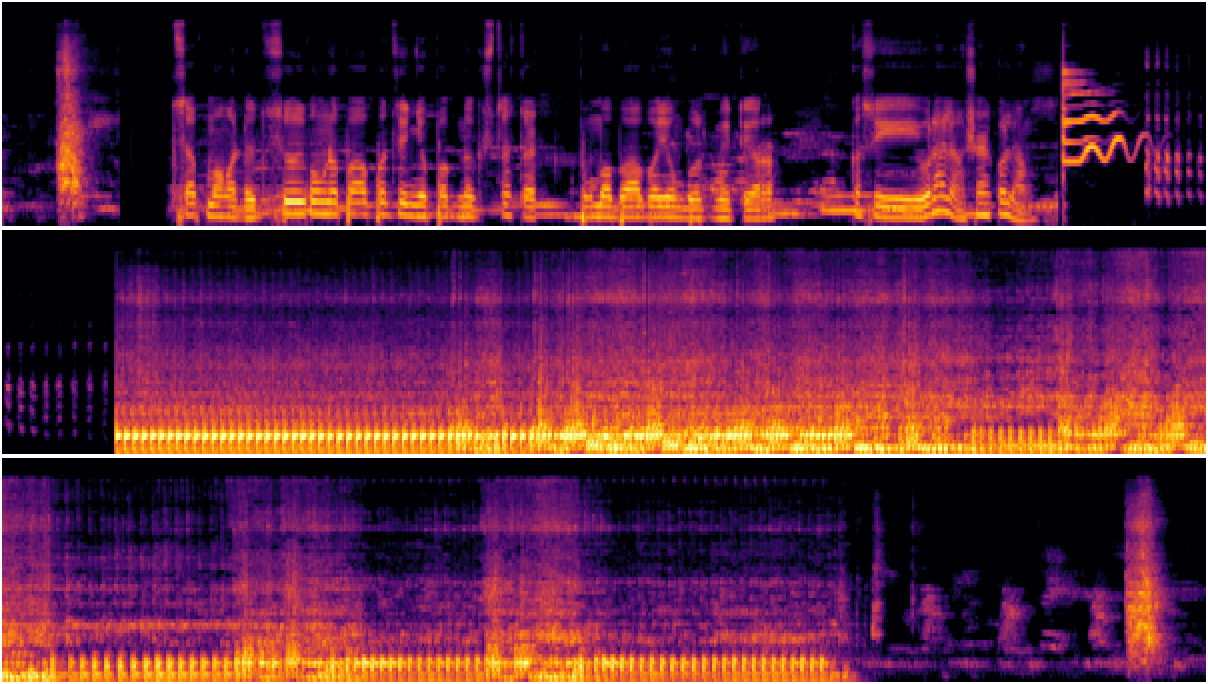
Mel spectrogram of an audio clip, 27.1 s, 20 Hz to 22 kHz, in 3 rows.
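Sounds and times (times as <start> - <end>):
motorcycle engine running: 9.9 - 24.6.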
